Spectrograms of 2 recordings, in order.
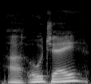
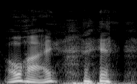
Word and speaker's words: Ojai: But you can't see it inside there right now, but I mentioned I'm using the Strymon OJ. No, I said it wrong. Ojai. It looks like OJ.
